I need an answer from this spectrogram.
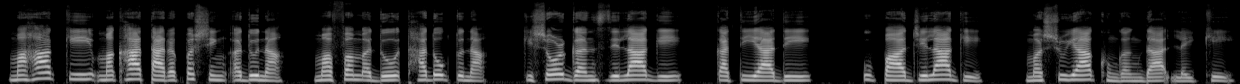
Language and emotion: Manipuri, neutral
